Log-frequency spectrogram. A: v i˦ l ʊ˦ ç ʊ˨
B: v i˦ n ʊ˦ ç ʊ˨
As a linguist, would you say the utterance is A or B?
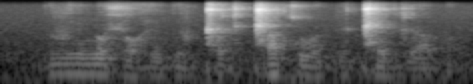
B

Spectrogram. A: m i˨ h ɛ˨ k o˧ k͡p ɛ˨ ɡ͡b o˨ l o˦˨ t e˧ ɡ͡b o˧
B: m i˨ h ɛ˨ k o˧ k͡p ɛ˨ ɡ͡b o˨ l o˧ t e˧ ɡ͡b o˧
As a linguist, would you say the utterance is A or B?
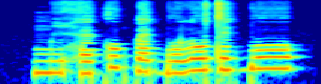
B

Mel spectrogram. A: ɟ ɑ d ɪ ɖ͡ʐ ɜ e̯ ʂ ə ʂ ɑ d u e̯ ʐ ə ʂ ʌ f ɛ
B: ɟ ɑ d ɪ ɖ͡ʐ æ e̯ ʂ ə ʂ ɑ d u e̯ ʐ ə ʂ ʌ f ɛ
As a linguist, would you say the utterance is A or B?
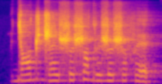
B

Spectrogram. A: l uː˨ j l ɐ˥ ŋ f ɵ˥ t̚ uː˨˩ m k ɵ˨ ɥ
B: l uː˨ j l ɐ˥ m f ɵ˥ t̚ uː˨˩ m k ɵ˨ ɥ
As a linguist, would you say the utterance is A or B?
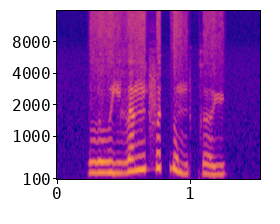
A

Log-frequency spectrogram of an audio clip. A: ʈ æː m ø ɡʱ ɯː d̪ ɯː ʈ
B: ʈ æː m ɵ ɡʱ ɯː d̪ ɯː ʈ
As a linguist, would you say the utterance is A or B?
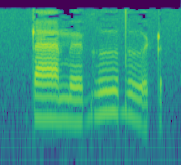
A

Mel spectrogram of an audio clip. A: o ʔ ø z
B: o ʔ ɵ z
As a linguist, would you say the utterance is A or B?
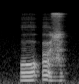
B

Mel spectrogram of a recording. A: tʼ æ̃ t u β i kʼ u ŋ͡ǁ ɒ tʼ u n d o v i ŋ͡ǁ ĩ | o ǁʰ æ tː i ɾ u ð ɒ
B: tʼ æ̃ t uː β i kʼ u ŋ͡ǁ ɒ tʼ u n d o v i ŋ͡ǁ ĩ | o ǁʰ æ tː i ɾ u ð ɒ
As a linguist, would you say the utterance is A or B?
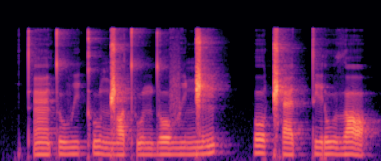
A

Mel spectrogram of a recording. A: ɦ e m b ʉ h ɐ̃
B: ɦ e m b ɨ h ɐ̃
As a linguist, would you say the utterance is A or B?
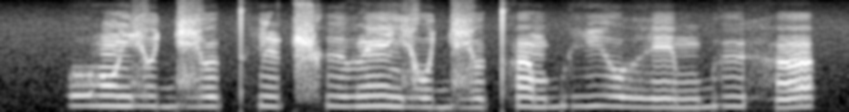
A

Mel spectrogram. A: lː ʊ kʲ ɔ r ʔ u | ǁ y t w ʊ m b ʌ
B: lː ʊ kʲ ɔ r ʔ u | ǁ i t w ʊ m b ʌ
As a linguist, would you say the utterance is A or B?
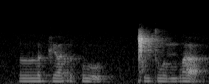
B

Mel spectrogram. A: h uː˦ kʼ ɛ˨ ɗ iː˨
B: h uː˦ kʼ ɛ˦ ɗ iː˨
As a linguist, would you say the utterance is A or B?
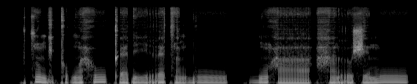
A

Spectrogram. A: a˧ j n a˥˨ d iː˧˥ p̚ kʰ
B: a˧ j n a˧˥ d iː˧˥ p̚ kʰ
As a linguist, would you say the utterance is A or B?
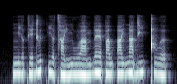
A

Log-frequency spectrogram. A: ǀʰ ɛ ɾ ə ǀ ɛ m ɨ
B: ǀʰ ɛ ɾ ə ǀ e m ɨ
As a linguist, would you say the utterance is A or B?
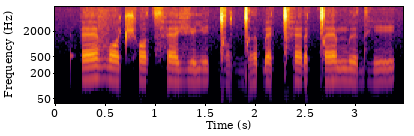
A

